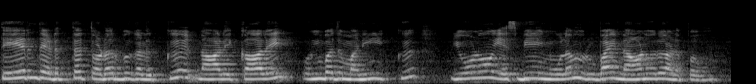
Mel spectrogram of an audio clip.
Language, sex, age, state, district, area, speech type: Tamil, female, 18-30, Tamil Nadu, Tiruvarur, urban, read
